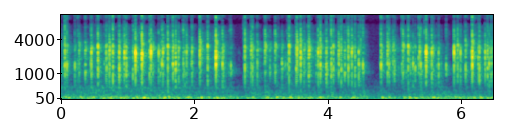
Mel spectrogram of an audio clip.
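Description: Fingertips type continuously on a Monsgeek M1 mechanical keyboard with a black aluminum case, plastic keycaps and NK Cream switches. Rapid, bright keystroke clacks run in steady bursts, with two brief pauses along the way. Each click is short and dry.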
